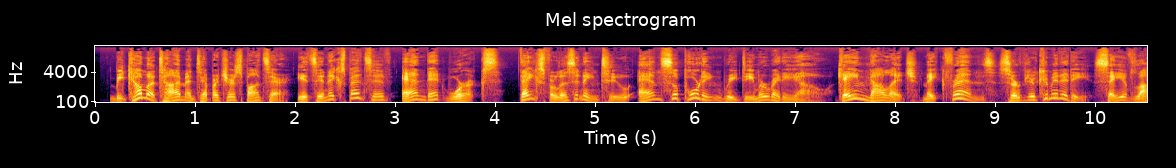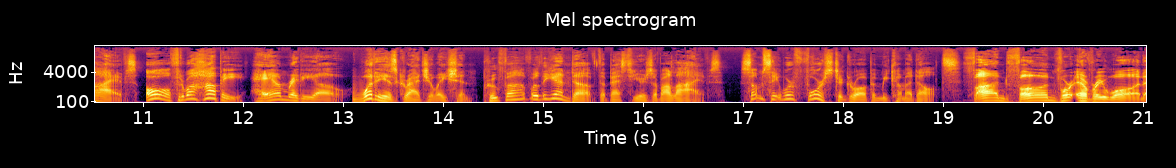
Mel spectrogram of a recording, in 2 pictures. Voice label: Dry VO

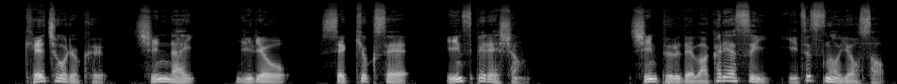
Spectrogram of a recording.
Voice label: corporate presentation

